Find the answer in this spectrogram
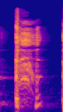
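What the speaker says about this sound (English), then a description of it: "Why are our coughs synced up?" A short burst of coughs, two quick hacks followed by another a moment later, close and clear.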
